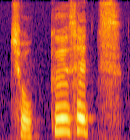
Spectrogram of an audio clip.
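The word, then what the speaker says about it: 直接: 조크세츠, 이 직자를 조크라고 읽는 거 꼭 기억하고 넘어갑니다.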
